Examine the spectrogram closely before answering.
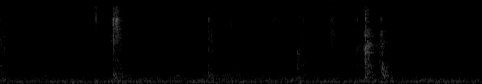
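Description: Cards shuffle and slap softly together in a person's hands.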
